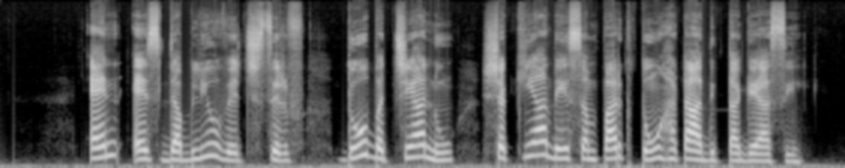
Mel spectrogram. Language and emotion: Punjabi, neutral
